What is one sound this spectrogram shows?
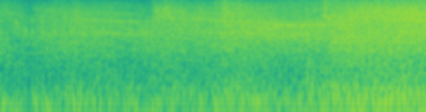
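Heavy metal footsteps thud and clank.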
